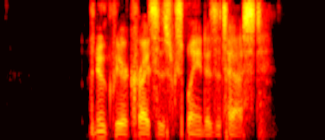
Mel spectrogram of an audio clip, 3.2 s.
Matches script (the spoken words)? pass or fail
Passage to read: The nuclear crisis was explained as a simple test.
fail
